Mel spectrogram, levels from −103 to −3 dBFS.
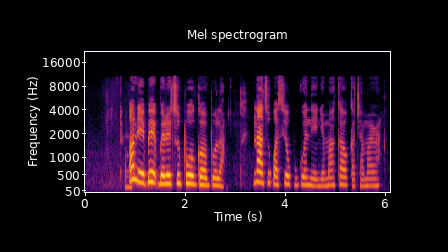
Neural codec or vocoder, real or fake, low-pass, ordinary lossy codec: none; real; none; none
